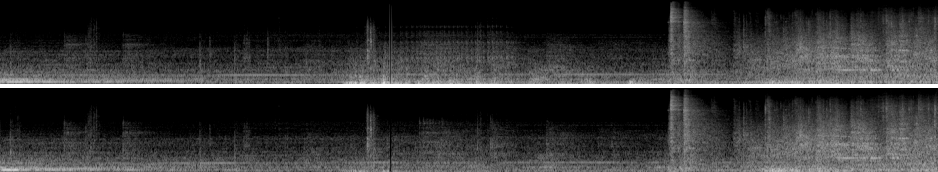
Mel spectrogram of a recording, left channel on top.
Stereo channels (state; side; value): normal; both; correlation 0.44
